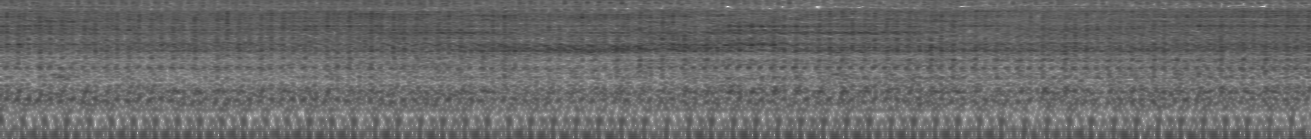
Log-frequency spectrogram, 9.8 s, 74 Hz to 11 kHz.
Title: pulsar 150cc dual disc bs6 2023 model engine sound problem 😱#bike #shorts #soundcheck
